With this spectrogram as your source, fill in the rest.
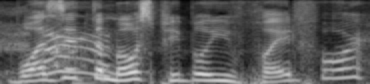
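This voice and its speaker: A man's voice: sits high, very animated, brisk, no room sound. A man hosting a podcast, asking casual, rambling interview questions full of fillers into a close microphone. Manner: loose and filler-heavy, circles around his questions. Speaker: podcast host.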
